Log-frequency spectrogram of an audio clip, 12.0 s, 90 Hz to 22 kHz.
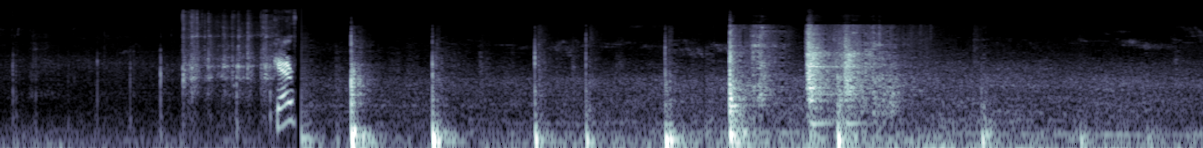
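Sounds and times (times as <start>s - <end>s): ball crashing against house: 6.7s - 10.0s.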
